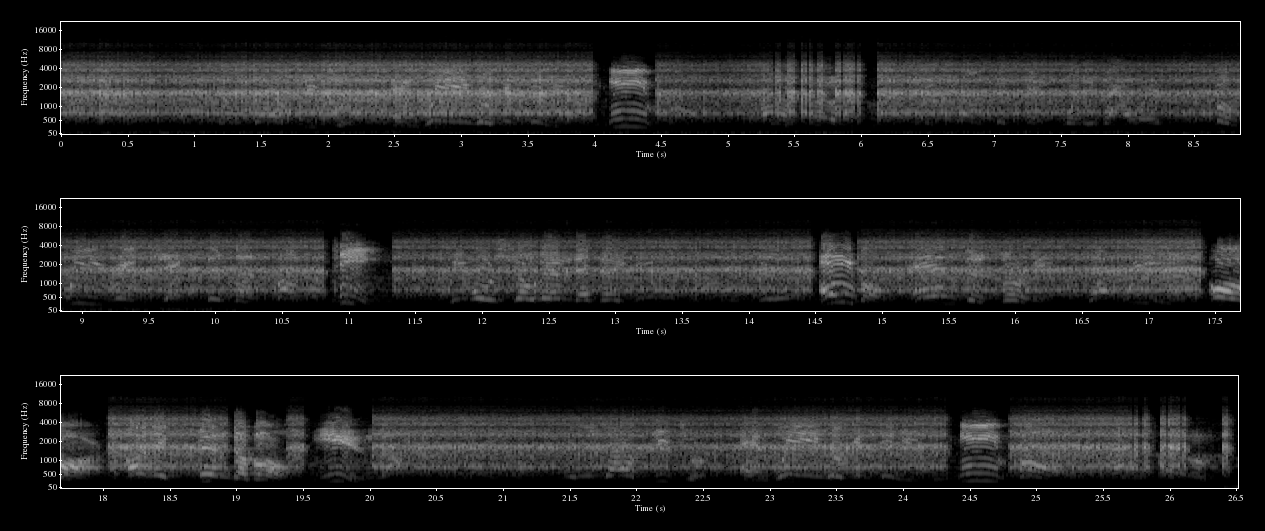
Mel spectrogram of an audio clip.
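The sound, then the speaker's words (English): Steady, thin radio static hisses and crackles for the whole stretch, with tinny, garbled tones warbling inside it and a few brief dropouts where the signal cuts out momentarily. “It's gotta have something to do with the static.”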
